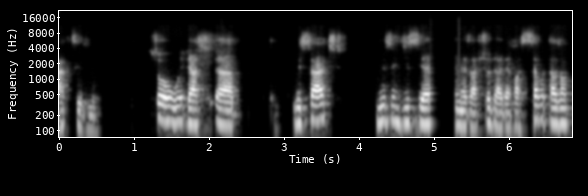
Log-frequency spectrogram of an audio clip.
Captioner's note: audio distorts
